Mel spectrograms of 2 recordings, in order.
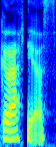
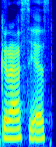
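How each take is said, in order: First: The c is pronounced like a th. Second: The c is pronounced like an s. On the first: This is the way it is said in Spain. "I know that they lisp, right?" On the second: This is the Latin American way of saying it. "Instead of saying gracias"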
